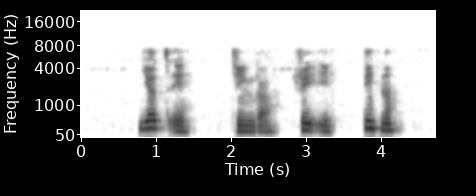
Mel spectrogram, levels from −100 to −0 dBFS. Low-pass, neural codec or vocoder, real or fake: 7.2 kHz; none; real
